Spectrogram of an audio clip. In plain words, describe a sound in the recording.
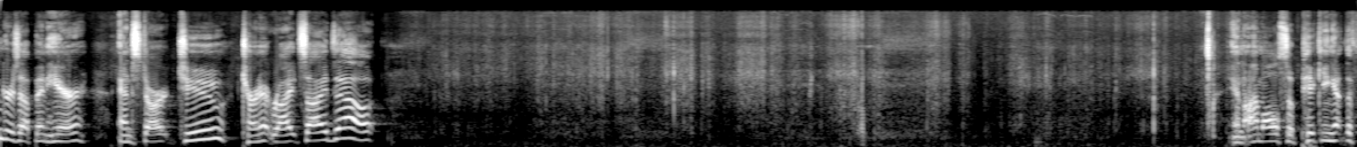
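Fabric rustles softly as hands fold it.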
